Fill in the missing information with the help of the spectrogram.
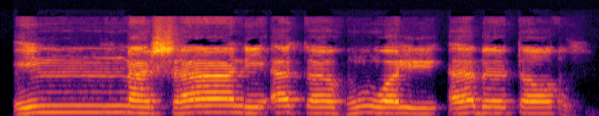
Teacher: শিন টান হবে এক আলিফ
